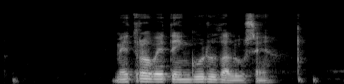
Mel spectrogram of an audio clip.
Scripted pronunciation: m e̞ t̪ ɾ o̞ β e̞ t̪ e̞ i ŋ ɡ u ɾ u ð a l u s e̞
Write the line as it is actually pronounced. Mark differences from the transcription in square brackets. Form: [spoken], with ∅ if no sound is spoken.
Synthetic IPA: m e̞ t̪ ɾ o̞ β e̞ t̪ e̞ i ŋ ɡ u ɾ u ð a l u s e̞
